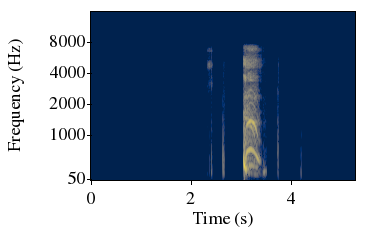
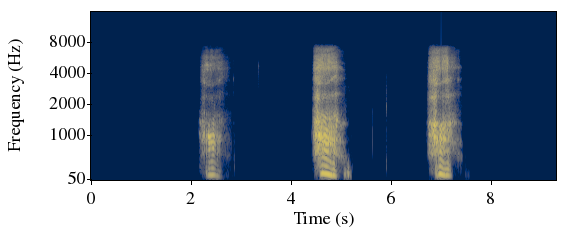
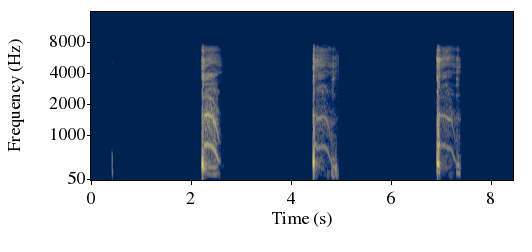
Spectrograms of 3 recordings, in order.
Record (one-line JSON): {"cough_length": "5.3 s", "cough_amplitude": 27122, "cough_signal_mean_std_ratio": 0.18, "exhalation_length": "9.3 s", "exhalation_amplitude": 29066, "exhalation_signal_mean_std_ratio": 0.28, "three_cough_length": "8.4 s", "three_cough_amplitude": 29332, "three_cough_signal_mean_std_ratio": 0.15, "survey_phase": "beta (2021-08-13 to 2022-03-07)", "age": "18-44", "gender": "Male", "wearing_mask": "No", "symptom_none": true, "smoker_status": "Never smoked", "respiratory_condition_asthma": false, "respiratory_condition_other": false, "recruitment_source": "REACT", "submission_delay": "0 days", "covid_test_result": "Negative", "covid_test_method": "RT-qPCR", "influenza_a_test_result": "Negative", "influenza_b_test_result": "Negative"}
